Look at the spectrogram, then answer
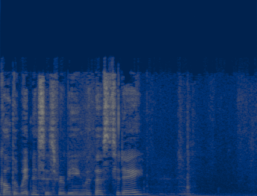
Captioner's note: speaking French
